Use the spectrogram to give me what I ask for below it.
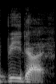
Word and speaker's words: B Daht: going to just stay B dot. But I don't want to spell it D-O-T. I'm going to change the O to a A-H because that's the R sound.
